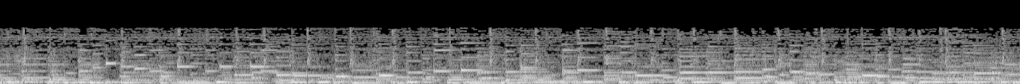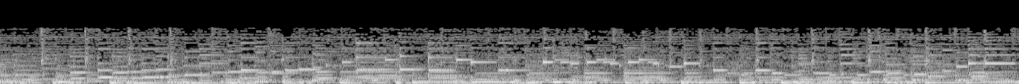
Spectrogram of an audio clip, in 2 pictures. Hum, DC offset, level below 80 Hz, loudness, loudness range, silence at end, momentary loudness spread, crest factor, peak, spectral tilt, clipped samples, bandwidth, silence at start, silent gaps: none; under 0.1%; -18 dBFS; -12 LUFS; 1 LU; 0 s; 2 LU; 12 dB; 0 dBFS; -5.5 dB/octave; under 0.1%; 6 kHz; 0 s; none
